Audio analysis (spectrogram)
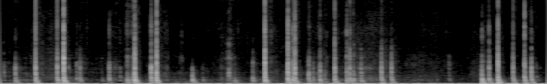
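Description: Long nails tap and scratch the top of a long, narrow, hollow printed cardboard gift box. Quick, dry taps with brief broadband clicks sit over a steady low hum, mixed with softer scratching between the strikes.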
